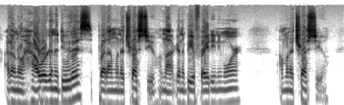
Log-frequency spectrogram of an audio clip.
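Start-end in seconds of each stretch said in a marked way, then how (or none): none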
